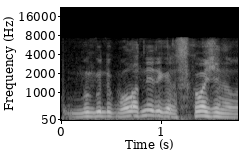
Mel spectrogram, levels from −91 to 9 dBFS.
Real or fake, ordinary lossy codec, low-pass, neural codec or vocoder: fake; none; 7.2 kHz; vocoder, 44.1 kHz, 128 mel bands, Pupu-Vocoder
